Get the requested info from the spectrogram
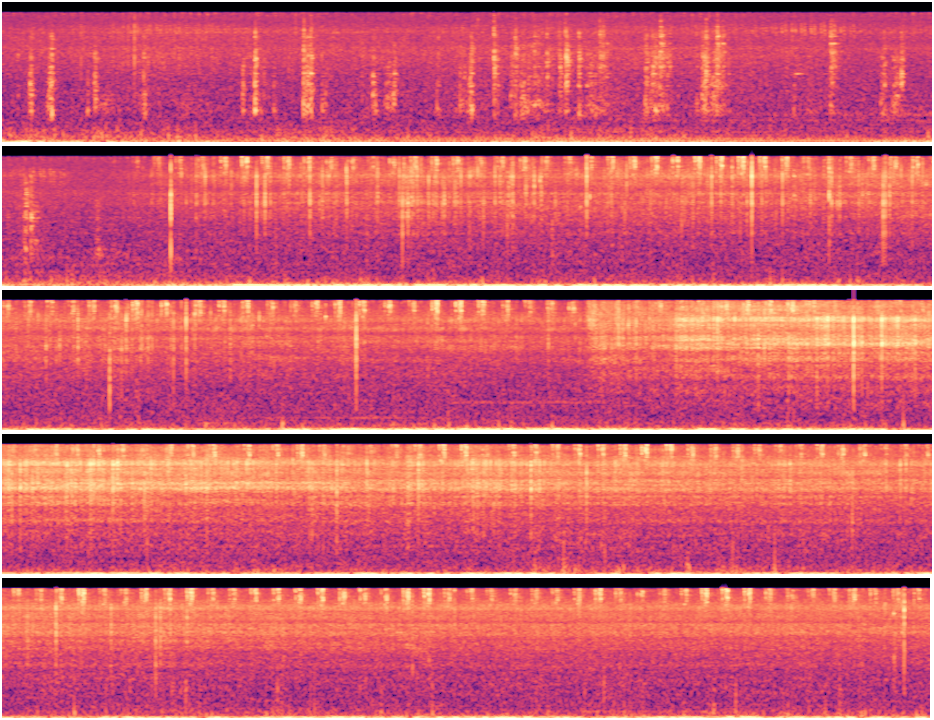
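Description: Pieces of meat sizzling on a hot flat stone slab over campfire embers, with crackling from the fire. The sizzle grows clearly louder about halfway through as more pieces are laid on the stone. Before it, for the first few seconds, only wind and a few light clicks.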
